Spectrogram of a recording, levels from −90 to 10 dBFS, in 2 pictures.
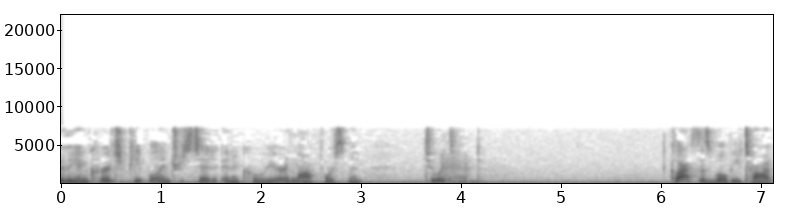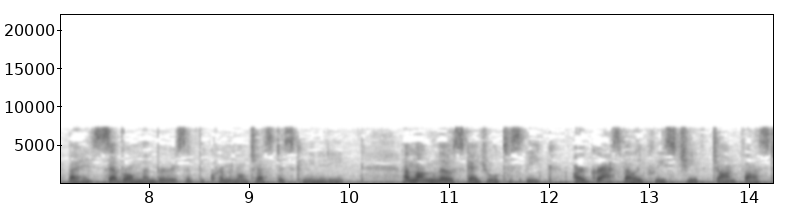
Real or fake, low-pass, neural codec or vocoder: real; 7.2 kHz; none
